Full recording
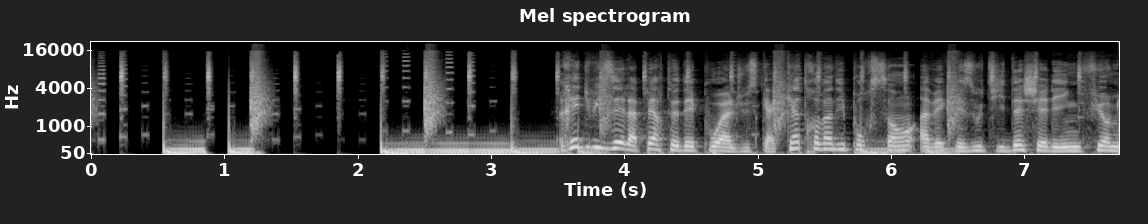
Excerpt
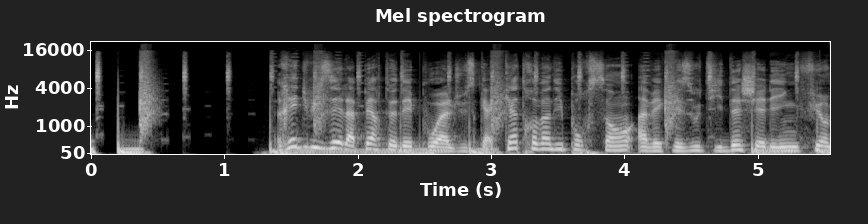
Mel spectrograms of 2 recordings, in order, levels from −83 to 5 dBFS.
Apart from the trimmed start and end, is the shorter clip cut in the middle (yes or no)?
yes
